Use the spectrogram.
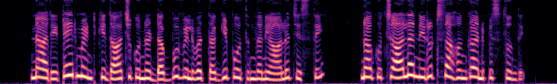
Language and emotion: Telugu, sad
